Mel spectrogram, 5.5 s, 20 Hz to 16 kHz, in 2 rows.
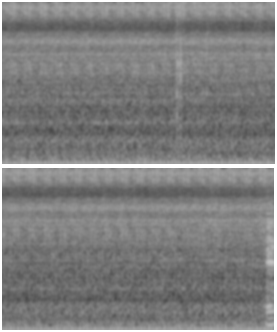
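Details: Skoda Octavia 2 diesel after crankshaft sensor (G28) replacement and fault clearing, cured of no-start/hard-start with glow plug light: steady low diesel rumble at an even idle, no misses or knocks; normal idle.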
